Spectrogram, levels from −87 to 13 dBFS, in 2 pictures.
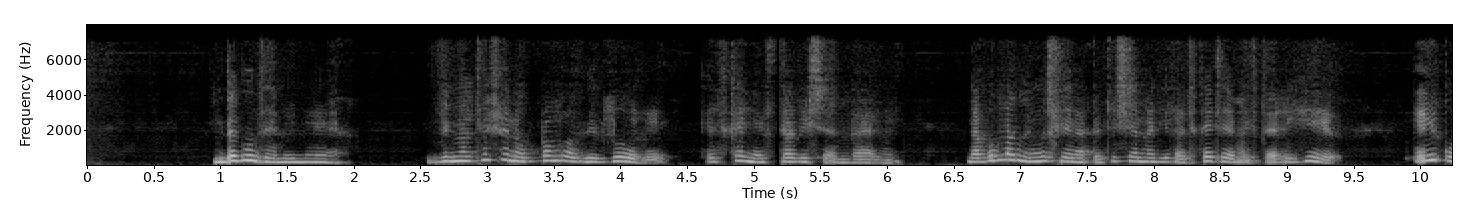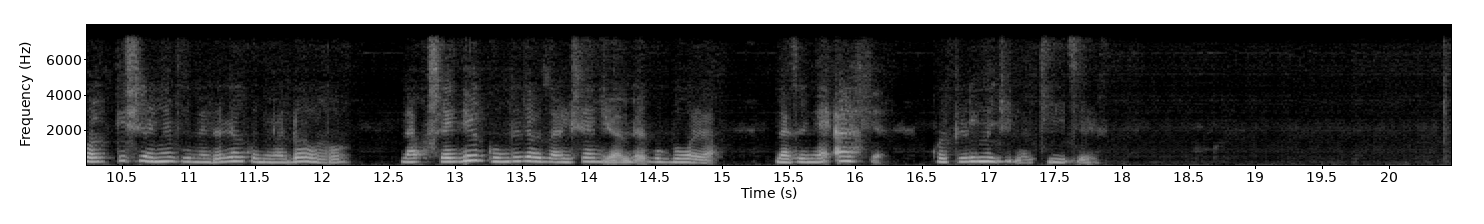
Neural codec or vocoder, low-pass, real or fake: codec, 16 kHz in and 24 kHz out, 0.6 kbps, FireRedTTS-2 codec; 7.2 kHz; fake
